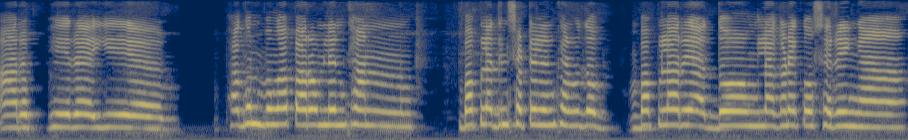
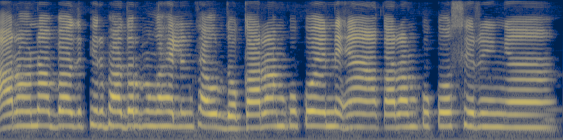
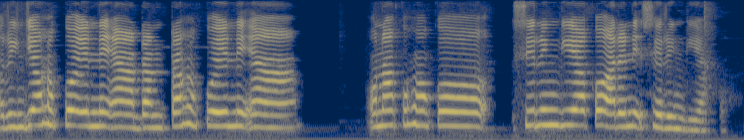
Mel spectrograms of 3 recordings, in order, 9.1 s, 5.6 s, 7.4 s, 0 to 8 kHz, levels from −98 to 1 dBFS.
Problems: none marked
